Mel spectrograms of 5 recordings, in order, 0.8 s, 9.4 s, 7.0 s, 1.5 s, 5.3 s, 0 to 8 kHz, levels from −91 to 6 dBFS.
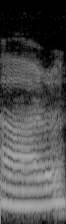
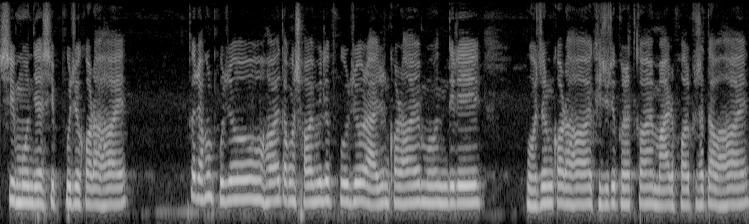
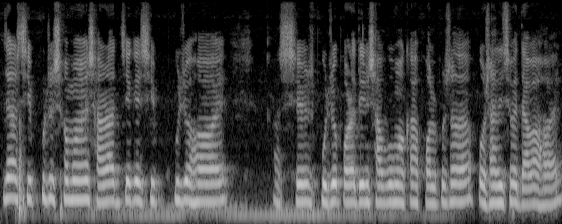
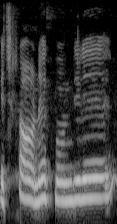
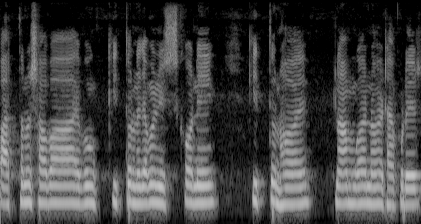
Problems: background sounds at intervals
